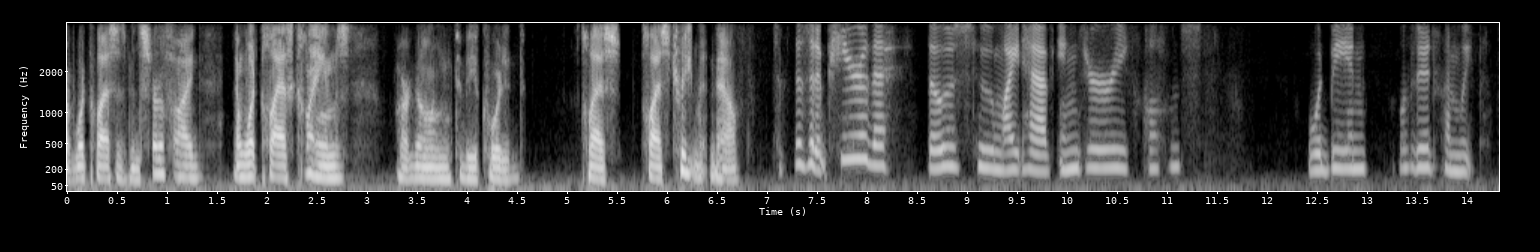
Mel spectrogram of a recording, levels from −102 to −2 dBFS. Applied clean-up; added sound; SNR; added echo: neural diffusion model UNIVERSE++.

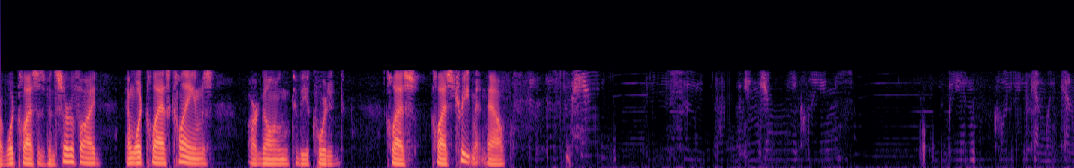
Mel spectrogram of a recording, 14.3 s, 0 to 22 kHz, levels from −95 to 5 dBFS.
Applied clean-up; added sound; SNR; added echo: neural separator model SepFormer WHAM!.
